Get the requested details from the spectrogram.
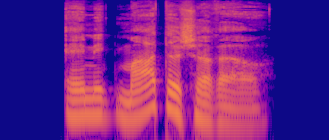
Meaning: inflection of änigmatisch: 1. strong/mixed nominative masculine singular comparative degree 2. strong genitive/dative feminine singular comparative degree 3. strong genitive plural comparative degree
- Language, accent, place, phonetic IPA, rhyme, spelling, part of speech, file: German, Germany, Berlin, [ɛnɪˈɡmaːtɪʃəʁɐ], -aːtɪʃəʁɐ, änigmatischerer, adjective, De-änigmatischerer.ogg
